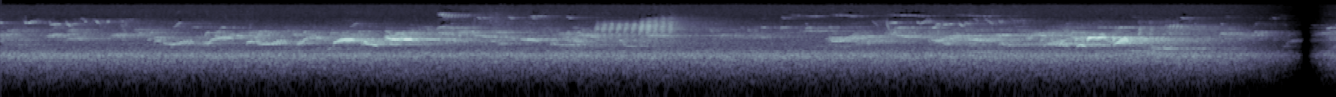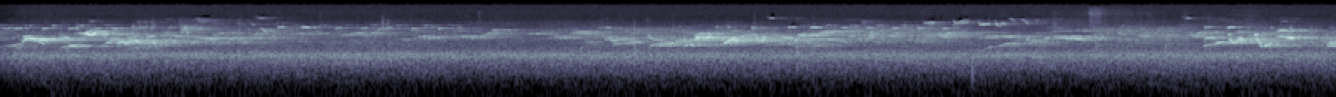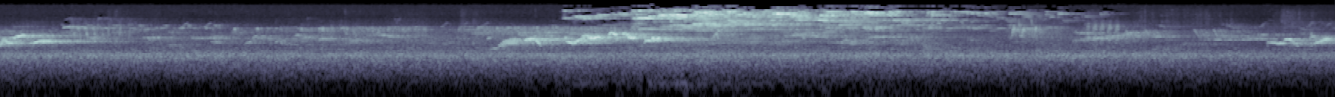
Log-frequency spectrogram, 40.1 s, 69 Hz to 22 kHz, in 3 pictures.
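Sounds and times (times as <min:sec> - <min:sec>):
birds chirping and singing: 0:32.4 - 0:38.0
steady background hiss: 0:32.4 - 0:38.5.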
